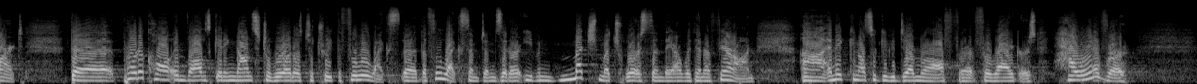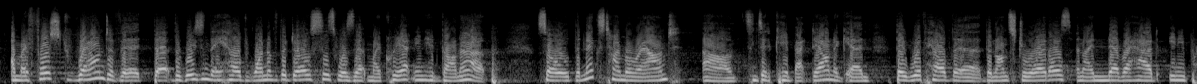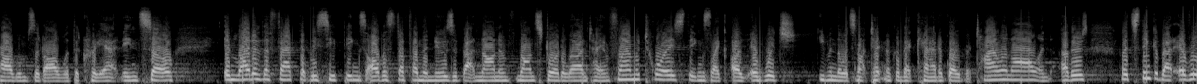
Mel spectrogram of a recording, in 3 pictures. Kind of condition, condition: setting, busy venue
